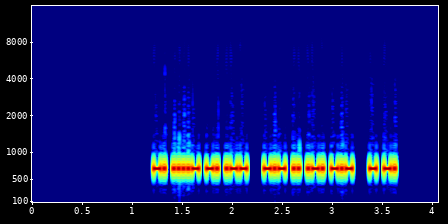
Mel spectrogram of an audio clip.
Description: Morse code, heard as a keyed tone, about 52 wpm, 700 Hz. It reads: N4NW KIRK TN
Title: K1USN SST QSO Practice - 50wpm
